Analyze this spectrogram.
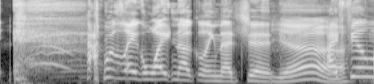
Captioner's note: laughing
